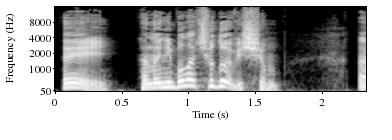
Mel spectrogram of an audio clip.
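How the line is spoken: Calling out. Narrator (Russian): окликнула его Эйни

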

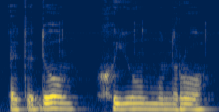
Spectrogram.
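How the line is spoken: Low voice. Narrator (Russian): вполголоса сказал он

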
